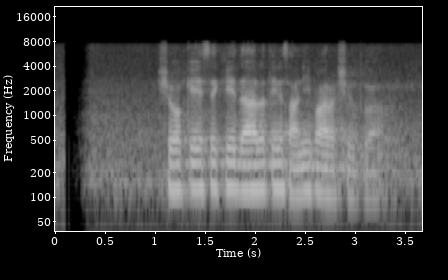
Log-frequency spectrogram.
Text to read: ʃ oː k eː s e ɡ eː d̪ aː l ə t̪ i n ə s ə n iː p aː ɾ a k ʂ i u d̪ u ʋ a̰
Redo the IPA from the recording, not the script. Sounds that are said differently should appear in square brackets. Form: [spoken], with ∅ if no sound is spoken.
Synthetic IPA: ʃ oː k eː s e [k] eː d̪ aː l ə t̪ i n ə s [a] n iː p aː ɾ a k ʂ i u [t̪] u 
